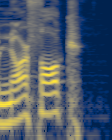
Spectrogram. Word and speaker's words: Norfolk: It doesn't actually rhyme with the word folk because it's spelled N-O-R-F-O-L-K. So Norfolk, Virginia. It's Norfolk. – Norfolk? – Norfolk.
